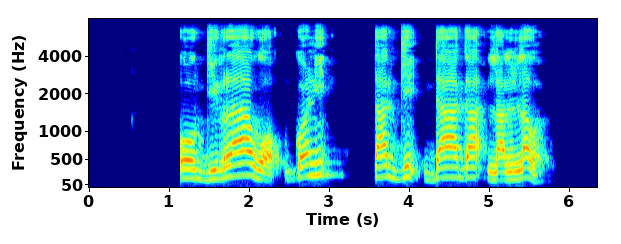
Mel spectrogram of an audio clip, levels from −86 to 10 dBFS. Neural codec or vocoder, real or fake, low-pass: codec, 16 kHz, 4.8 kbps, FACodec; fake; 7.2 kHz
